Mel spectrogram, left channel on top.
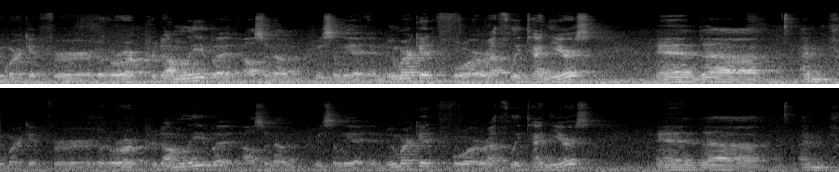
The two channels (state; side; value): quieter; right; 9.0 dB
